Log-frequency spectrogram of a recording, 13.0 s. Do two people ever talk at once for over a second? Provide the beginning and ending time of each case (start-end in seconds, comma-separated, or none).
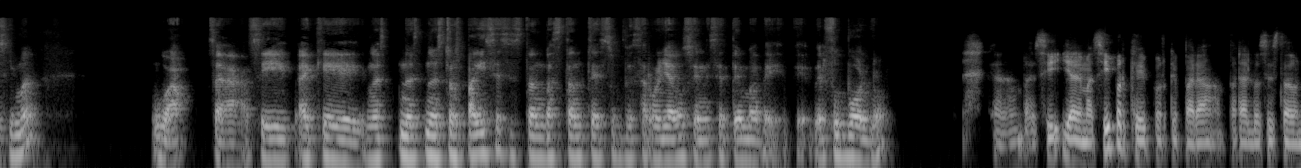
none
